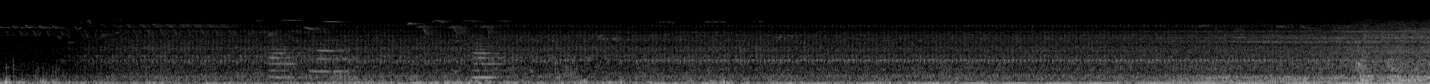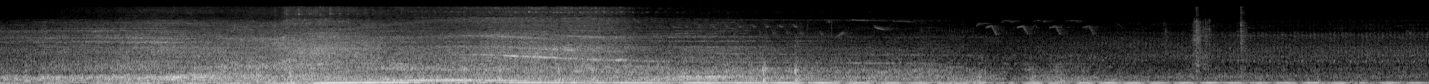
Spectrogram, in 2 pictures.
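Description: Northern Class 158 diesel multiple unit approaching and passing over a level crossing: the engine and wheel noise builds from about halfway through to a loud peak, with a falling tone as the unit goes by, then a pulsing rumble that fades as it moves away.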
